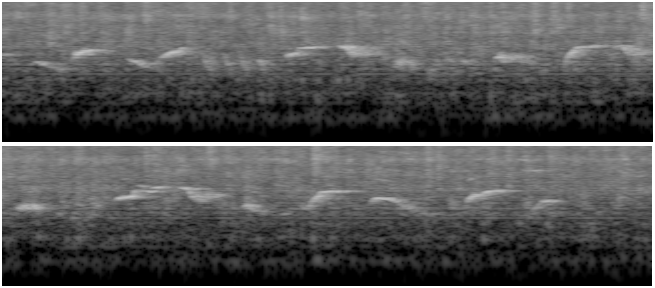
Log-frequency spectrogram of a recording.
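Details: White-rumped shama singing in the ngeriwik style, used as a lure to draw song from a silent bird: clear whistled notes rising and falling, looping phrases repeated about twice a second over steady faint background hiss.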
